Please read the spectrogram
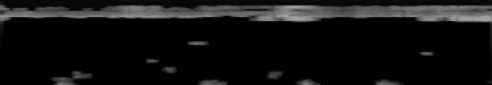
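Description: Live band playing a sparse, stripped-down passage: deep bass thumps about twice a second with a few faint higher notes between them.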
